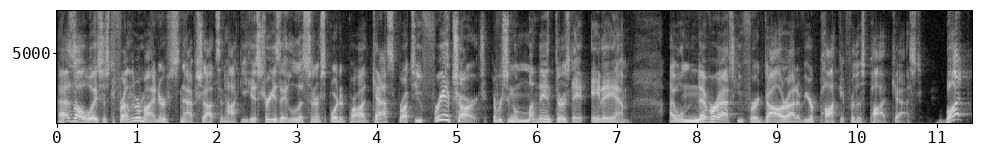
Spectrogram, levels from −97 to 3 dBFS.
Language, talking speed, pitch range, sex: English, 230 wpm, 105-150 Hz, male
